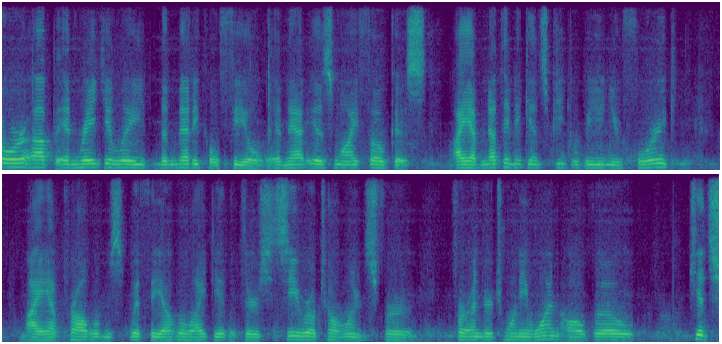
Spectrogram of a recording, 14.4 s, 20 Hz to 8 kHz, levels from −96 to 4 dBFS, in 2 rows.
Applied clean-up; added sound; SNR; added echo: neural separator model SepFormer DNS4.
